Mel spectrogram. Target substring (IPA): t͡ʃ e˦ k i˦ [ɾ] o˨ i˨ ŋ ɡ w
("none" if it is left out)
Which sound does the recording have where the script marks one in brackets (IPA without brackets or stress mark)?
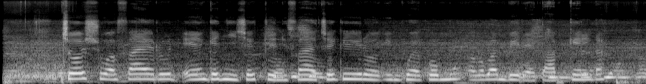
ɾ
